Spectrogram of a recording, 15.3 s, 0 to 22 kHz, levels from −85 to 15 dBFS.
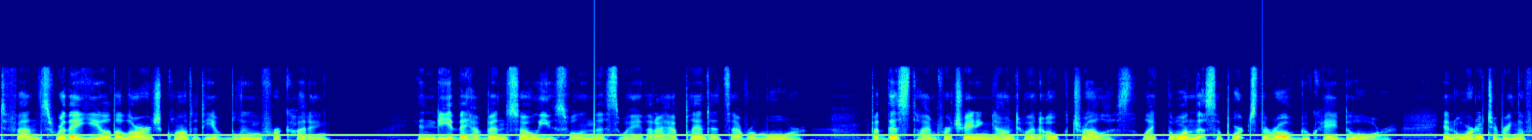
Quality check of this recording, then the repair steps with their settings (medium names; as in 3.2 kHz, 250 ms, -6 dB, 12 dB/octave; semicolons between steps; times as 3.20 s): whine 850 Hz -32 dBFS
5.95 s: pop -13 dBFS
12.63 s: pop -20 dBFS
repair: de-click; band-stop 850 Hz, Q 30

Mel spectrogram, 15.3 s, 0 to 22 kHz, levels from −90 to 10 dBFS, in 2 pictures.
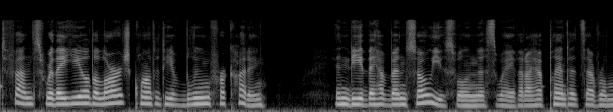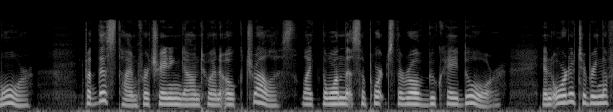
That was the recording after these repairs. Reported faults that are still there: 5.95 s: pop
